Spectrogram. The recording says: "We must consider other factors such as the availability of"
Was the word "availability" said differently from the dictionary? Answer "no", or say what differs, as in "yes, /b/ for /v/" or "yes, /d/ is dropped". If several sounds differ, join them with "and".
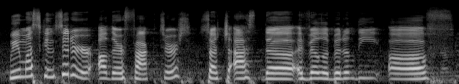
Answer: no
